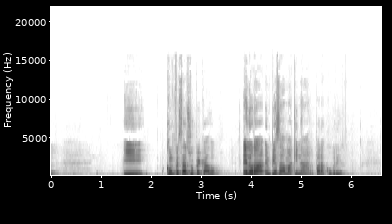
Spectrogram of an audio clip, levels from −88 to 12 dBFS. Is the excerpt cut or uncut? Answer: uncut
